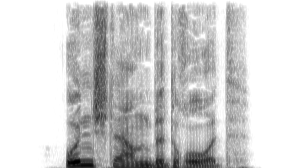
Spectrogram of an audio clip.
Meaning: star-crossed
- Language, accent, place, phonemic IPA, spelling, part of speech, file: German, Germany, Berlin, /ˈʊnʃtɛʁnbəˌdroːt/, unsternbedroht, adjective, De-unsternbedroht.ogg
